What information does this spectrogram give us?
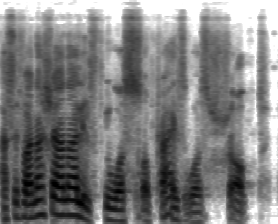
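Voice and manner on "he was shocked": ordinary talk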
